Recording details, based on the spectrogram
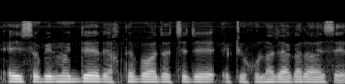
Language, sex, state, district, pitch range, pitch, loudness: Bengali, male, Assam, Hailakandi, 115-130 Hz, 120 Hz, -16 LUFS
